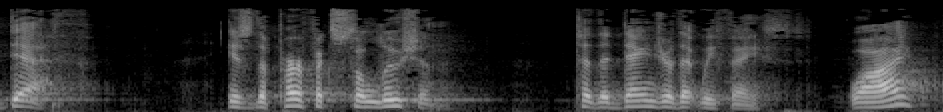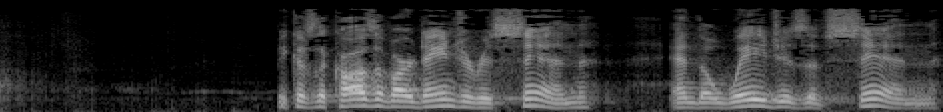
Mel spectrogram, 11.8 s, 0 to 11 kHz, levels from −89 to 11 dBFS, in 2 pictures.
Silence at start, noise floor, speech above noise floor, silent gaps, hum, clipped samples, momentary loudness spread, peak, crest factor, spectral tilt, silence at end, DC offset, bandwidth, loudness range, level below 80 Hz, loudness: 0 s; -69 dBFS; 46 dB; none; none; under 0.1%; 15 LU; -4 dBFS; 22 dB; -5 dB/octave; 0.05 s; under 0.1%; 8.8 kHz; 4 LU; -68 dBFS; -23 LUFS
